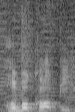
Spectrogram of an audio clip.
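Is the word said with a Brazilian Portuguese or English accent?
Brazilian Portuguese. It is said with a Brazilian Portuguese accent. "Brazilian Portuguese"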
